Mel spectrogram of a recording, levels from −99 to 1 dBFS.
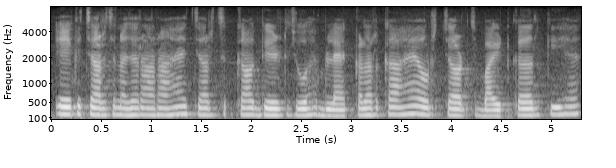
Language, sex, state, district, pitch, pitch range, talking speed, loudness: Hindi, female, Chandigarh, Chandigarh, 175 Hz, 170-185 Hz, 235 wpm, -17 LUFS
